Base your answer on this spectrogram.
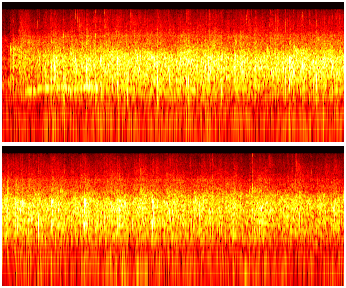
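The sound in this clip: An audience applauds a guest coming on stage at a school district event: dense, continuous clapping that stays steady and fairly faint throughout, with no voices over it.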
